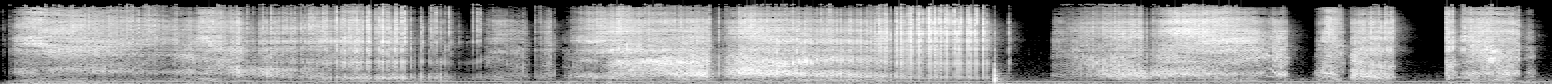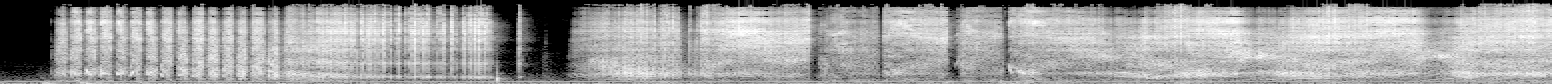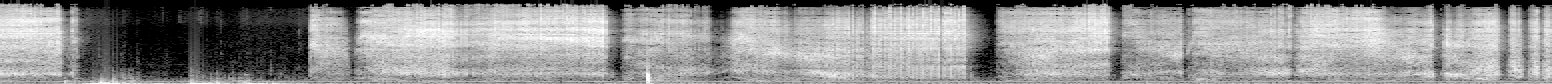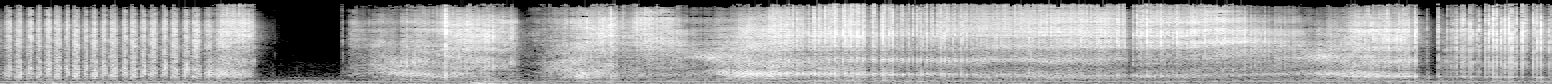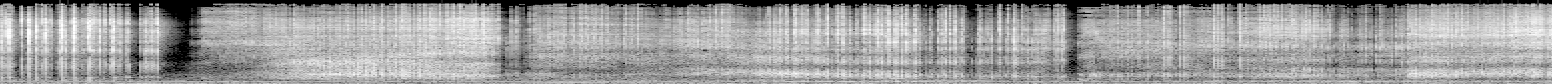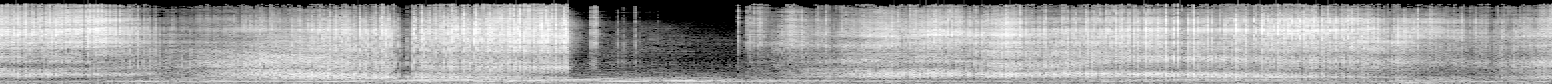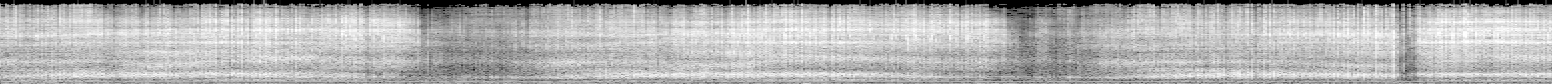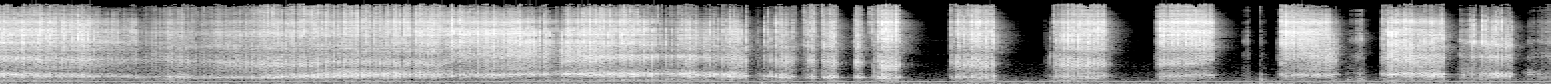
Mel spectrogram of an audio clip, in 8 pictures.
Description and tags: Foley recording of a goose-neck reading lamp lamp (you can bend it into any position and it will stay that way) mounted to a bed in a hotel room. Features a lot of groaning, clicking, bending, stretching, etc. Could be used for rope torsion sfx, pitched down for metal stress / strain / fatigue, clicking elements could be used for creature sounds.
